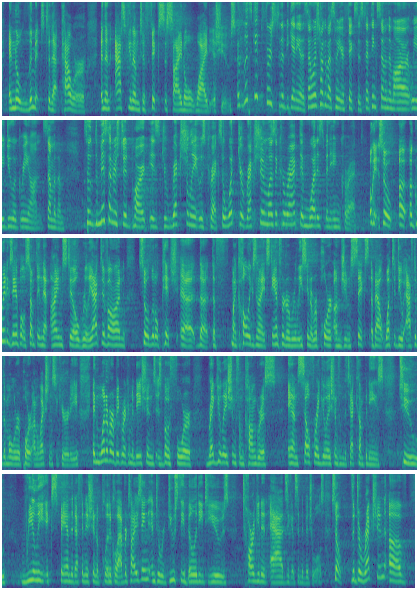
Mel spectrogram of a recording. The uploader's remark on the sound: live interviews from the 2019 Collision conference in Toronto, Canada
